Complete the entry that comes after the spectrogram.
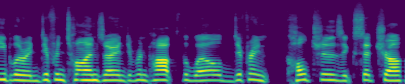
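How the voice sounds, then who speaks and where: A woman speaks with an Australian accent in a fairly high pitch, her tone bright and sharp. The recording is very clean, with a silent background. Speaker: podcast host. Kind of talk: interview.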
